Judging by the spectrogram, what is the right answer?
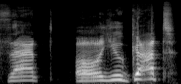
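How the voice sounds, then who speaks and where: A man voicing a gruff, defiant, feral brawler who taunts and growls in an animated story. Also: sits high, very slow, dry recording, clean studio sound, pitched above the performer's own voice, exaggerated voice. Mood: taunting.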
